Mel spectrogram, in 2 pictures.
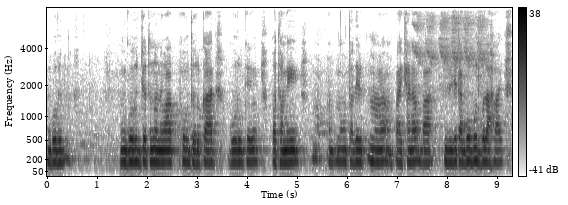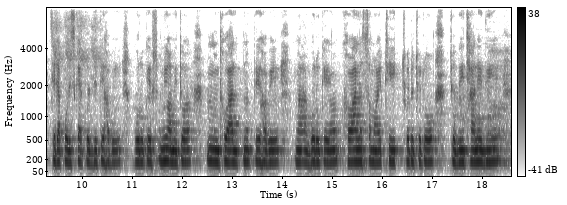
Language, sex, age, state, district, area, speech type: Bengali, female, 45-60, West Bengal, Uttar Dinajpur, urban, spontaneous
